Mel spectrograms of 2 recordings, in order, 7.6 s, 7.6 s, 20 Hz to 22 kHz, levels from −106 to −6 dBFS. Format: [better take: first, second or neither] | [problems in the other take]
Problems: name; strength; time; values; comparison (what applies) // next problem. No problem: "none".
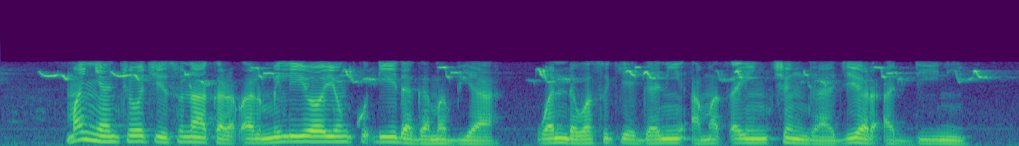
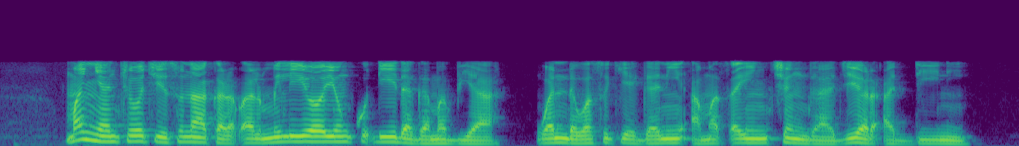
second | background sound (Bird vocalization, bird call, bird song); 11 dB below the speech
